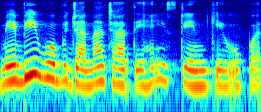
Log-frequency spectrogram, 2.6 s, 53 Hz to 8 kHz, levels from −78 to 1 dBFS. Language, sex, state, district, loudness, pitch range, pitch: Hindi, female, Bihar, Lakhisarai, -16 LUFS, 175-215 Hz, 185 Hz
